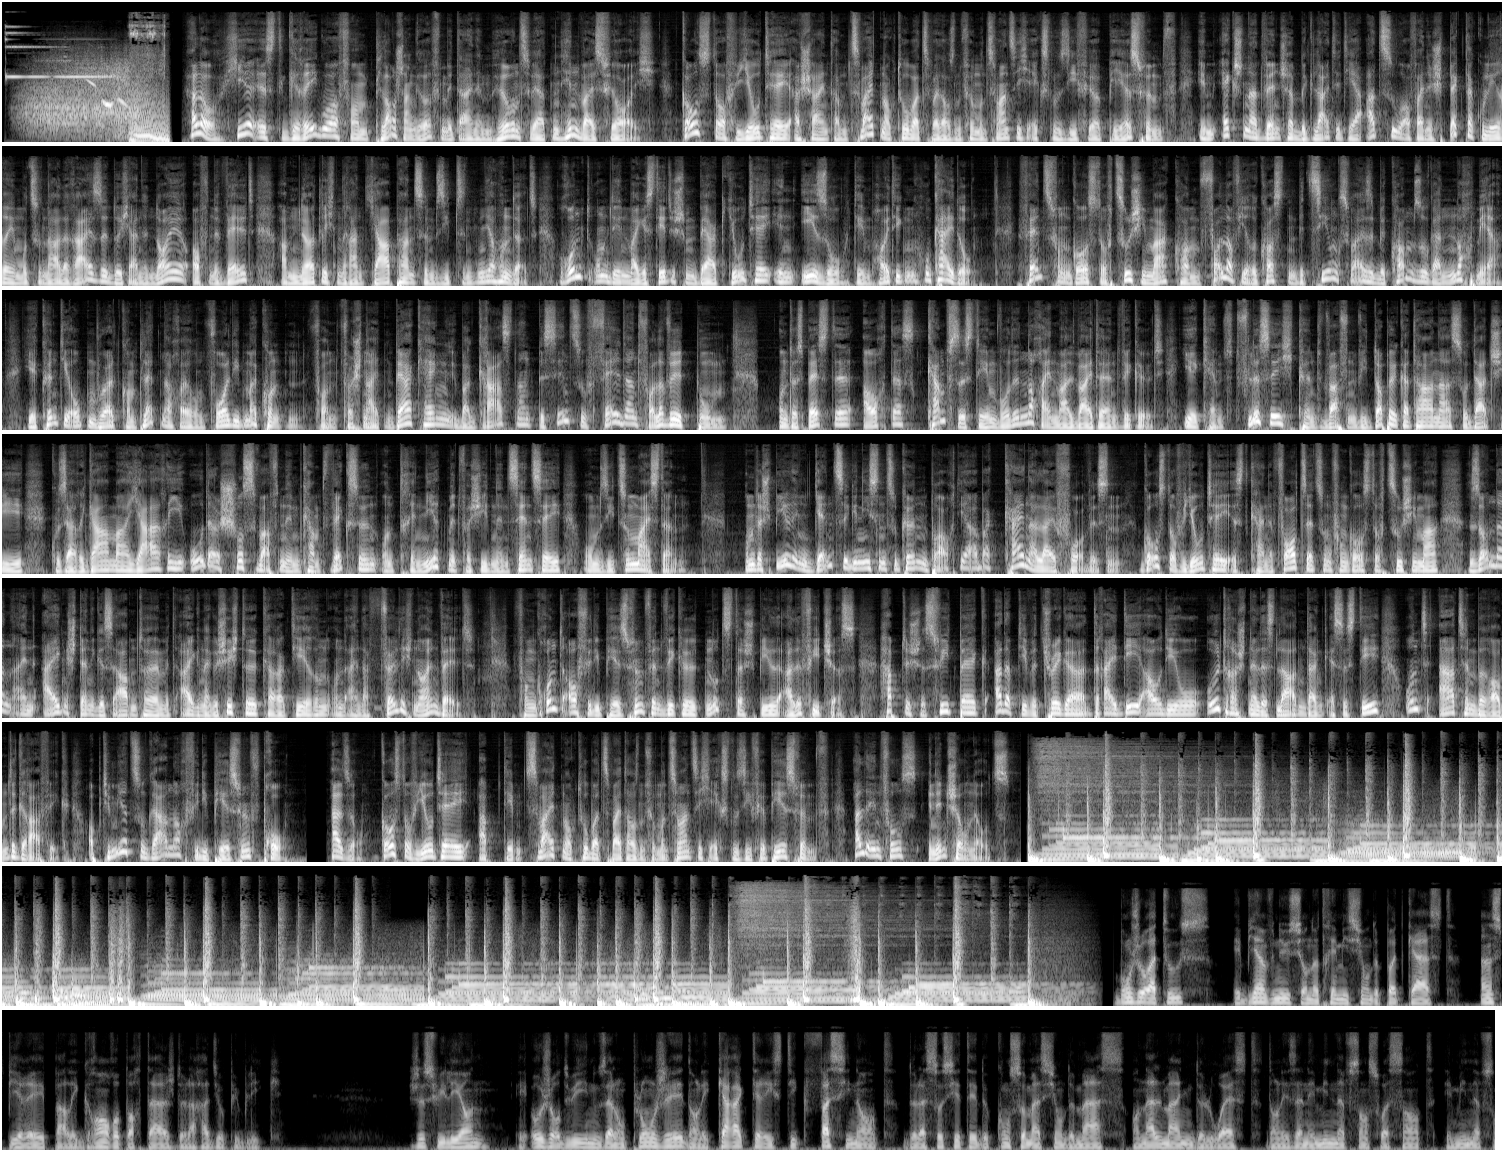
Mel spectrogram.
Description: Ein Host mit amerikanischem Akzent.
